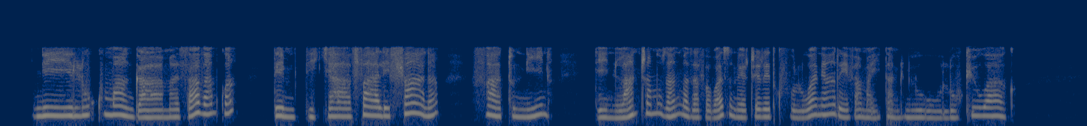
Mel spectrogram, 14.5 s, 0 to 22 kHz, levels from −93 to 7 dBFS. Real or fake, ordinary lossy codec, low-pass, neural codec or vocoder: real; Opus, 32 kbps; 5.4 kHz; none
